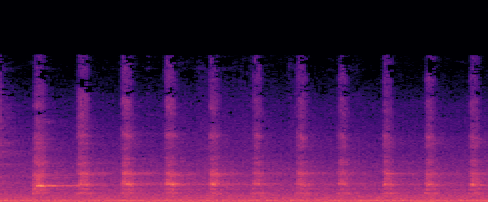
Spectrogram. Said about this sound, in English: Your inhale is just automatic and your exhale is forceful, almost like your tongue is out like a dog and you're panting.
